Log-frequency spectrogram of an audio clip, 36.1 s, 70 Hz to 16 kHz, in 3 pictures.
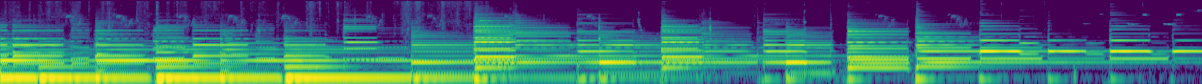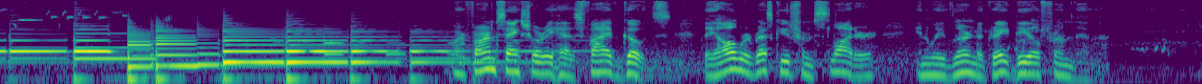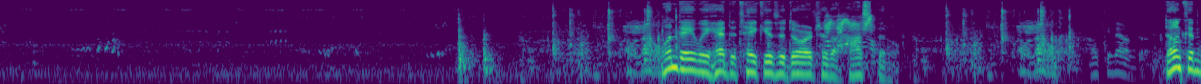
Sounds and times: Speech: 16.5s - 23.1s, 30.5s - 33.0s, 34.4s - 36.0s.

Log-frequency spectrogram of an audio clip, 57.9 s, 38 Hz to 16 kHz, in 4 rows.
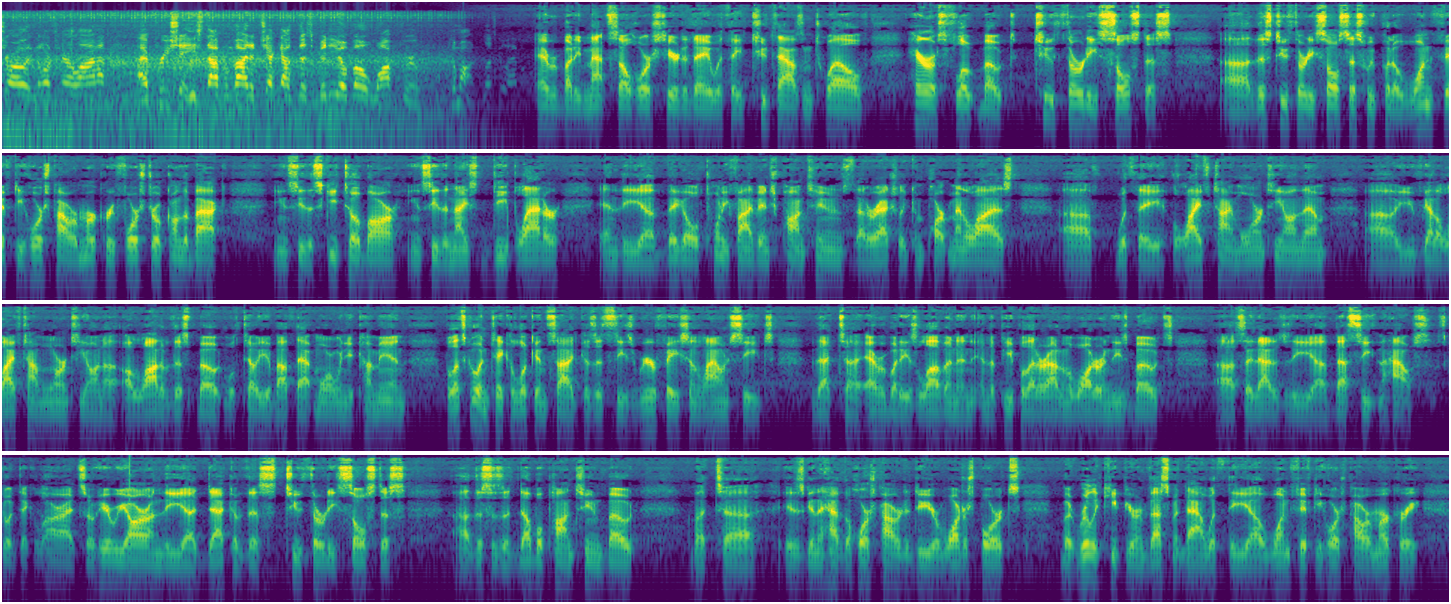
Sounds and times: Speech: 0.0s - 57.6s.

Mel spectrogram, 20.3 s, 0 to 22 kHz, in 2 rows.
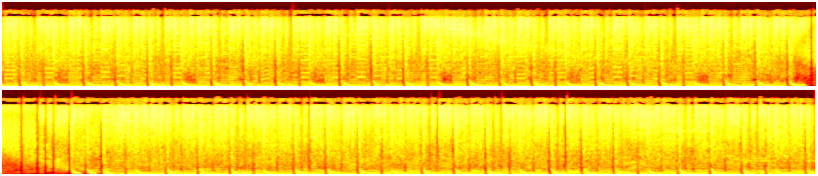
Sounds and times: Trance music: 0.0s - 20.3s.

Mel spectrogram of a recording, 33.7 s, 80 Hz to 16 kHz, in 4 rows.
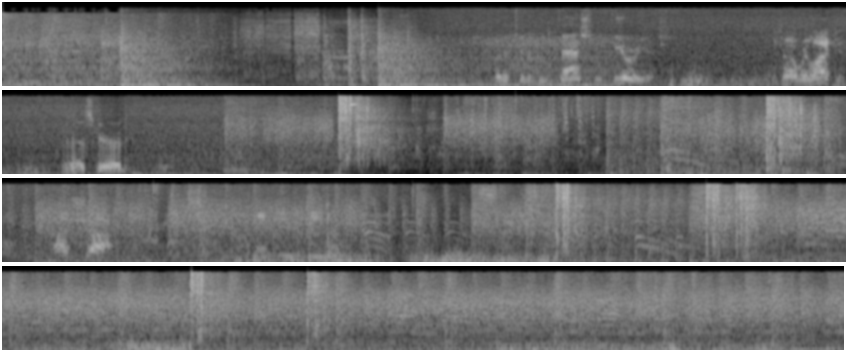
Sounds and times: Music: 0.0s - 4.5s, 14.3s - 33.7s
Outside, rural or natural: 0.0s - 33.7s
Speech: 4.9s - 6.6s, 9.0s - 9.7s, 17.4s - 18.0s, 19.3s - 20.8s.

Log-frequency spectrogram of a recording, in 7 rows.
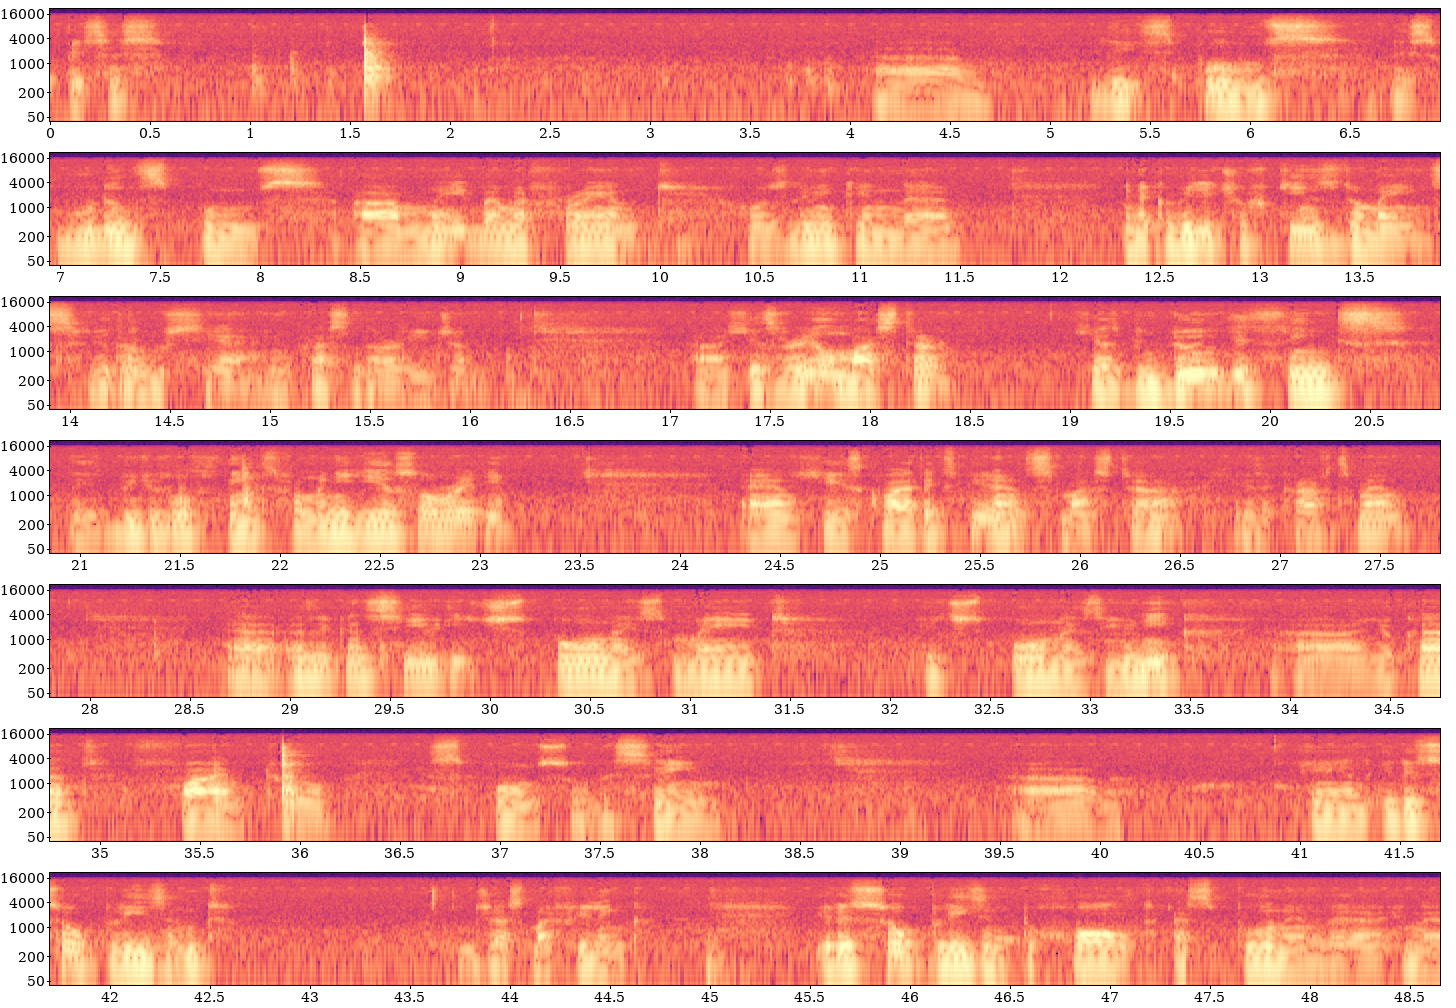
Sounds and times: Speech: 0.0s - 0.7s, 4.1s - 11.6s, 12.3s - 16.2s, 17.1s - 23.2s, 24.3s - 27.7s, 28.7s - 31.6s, 32.2s - 38.2s, 39.5s - 42.7s, 43.6s - 44.8s, 45.5s - 48.6s.

